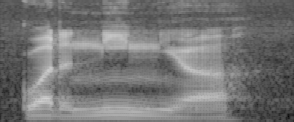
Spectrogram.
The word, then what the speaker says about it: Guadagnino: Let's say Guadagnino.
